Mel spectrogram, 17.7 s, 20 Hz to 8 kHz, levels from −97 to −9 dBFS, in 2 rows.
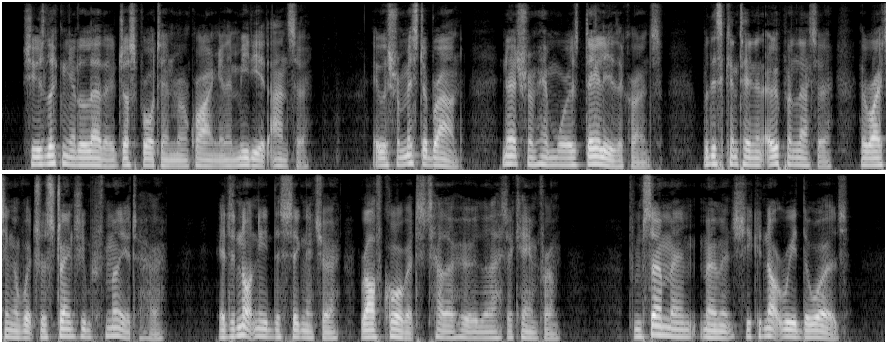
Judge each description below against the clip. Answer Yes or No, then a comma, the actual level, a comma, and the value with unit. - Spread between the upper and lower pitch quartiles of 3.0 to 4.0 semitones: Yes, average, 3.4 semitones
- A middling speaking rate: No, fast, 225 wpm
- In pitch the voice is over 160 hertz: No, low, 115 Hz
